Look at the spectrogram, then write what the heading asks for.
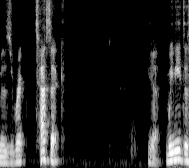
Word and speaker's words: Tkaczyk: my pipeline stream and his name is Rick tessic yeah we need to say his name because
